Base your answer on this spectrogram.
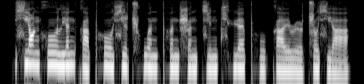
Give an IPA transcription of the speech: ɕjɑ˥˧ŋxo˥˧ʊ̯ ljɛ˥˩nkä˨˩ pʰo˥˧ʊ̯ɕi˥˧ʈ͡ʂʰwə˥˧n pʰə˥˧nʂə˥˩nt͡ɕi˥n t͡ɕʰɥɛ˥pʰu˧˥ ka˥ɪ̯ɻɻ̩˧˥ ʈ͡ʂɤ˥˩ɕjä˨˩˦

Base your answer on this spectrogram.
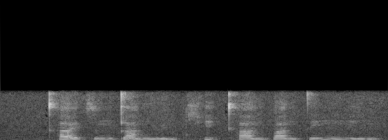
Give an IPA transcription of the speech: kʰa˥˩ɪ̯t͡sʊ˥ŋt̪a˥nmy̰˨˩n t͡ɕʰi˥˩kʰa˥npa˥n t̪i˥ŋmi˥˩ŋ

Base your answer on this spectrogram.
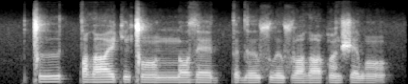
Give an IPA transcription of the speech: ǀɯːtːə ðˤɛːkʲɛ̃ǀɔ̃ː nːɔzɛːdtːə dəː sʷəːsʷɯːðˤɯː qʷɛ̃zʃɛwɔ̃ː

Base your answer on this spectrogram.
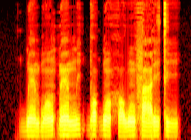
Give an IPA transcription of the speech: ɡ͡bɛ̃˨bɔ̃˨˦k͡pɛ̃˦ mi˦ɡ͡bɔ˦ɡ͡bɔ̃˦˨ hɔ˧wũ˦ fa˦ɾi˦ti˧

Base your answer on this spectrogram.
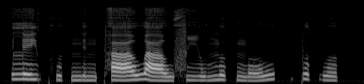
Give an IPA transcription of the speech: le˧jkʷʰɪ˨k̚ ŋɪ˨ŋpʰaː˨˥waː˨w fiː˨wn̪ʊ˧k̚ŋo˨˥w | pʊ˧k̚wʊ˨k̚

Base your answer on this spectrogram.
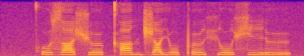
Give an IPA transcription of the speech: kʰozaʃɵ kʰand͡ʒajopʼɵ ço ɕi ɾɨ

